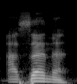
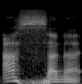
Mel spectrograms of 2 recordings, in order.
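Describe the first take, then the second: First: The middle consonant is a buzzing Z sound. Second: The middle consonant is a hissing S sound. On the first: The speaker calls it wrong. "e não asana" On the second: The speaker calls it right. "pronuncia-se asana"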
